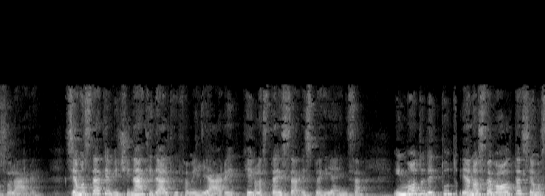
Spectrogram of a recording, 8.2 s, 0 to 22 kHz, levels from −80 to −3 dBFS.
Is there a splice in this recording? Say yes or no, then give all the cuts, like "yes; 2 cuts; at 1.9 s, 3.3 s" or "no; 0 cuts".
yes; 2 cuts; at 3.8 s, 6.8 s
